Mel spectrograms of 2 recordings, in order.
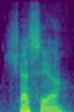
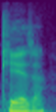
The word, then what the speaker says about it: Chiesa: Okay, I'm gonna guess it's Chesia, or I don't know. Chisa. It's pronounced Chiesa.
